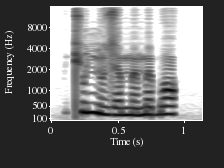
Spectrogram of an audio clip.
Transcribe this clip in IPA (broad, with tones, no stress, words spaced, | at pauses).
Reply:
cʰu˥ ɲũ˧zɛ˧ mɛ̃˩˧mɛ˧ bɒ˥˧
